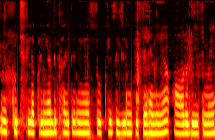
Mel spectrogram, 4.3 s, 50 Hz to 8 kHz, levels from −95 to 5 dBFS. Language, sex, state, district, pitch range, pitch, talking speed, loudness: Hindi, female, Chhattisgarh, Bilaspur, 205-220 Hz, 210 Hz, 210 wpm, -18 LUFS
